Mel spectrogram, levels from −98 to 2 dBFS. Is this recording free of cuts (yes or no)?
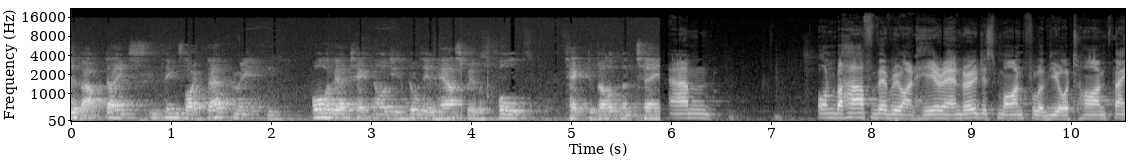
no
